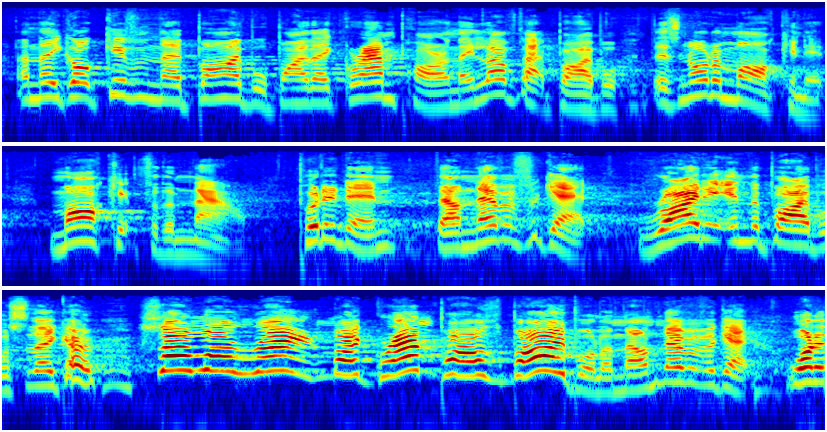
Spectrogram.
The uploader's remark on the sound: a Keynote Session at FG11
